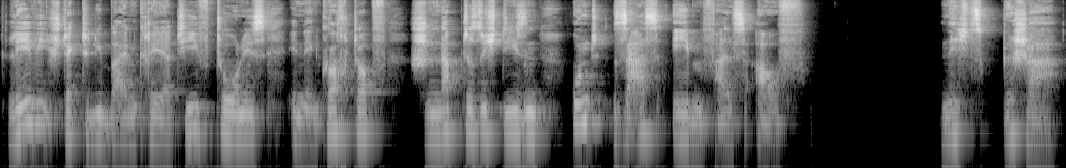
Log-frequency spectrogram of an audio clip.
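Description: A man reading a children's storybook aloud, calm and measured. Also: mid-range voice, vocal fry. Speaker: narrator.

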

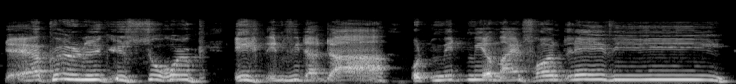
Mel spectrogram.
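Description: A man's voice: fairly low pitch, lively intonation, takes it slowly, echoey room, highs cut off. A man voicing a proud, caring male lion king in a storybook reading. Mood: triumphant. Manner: reassuring, bold, loud roars.

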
